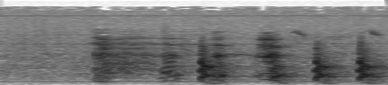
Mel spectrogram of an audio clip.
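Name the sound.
man coughing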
